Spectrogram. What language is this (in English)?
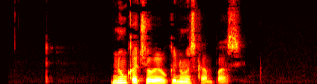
Galician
